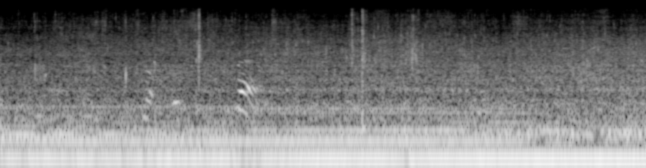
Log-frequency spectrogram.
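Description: Steady low hum of an idling boat engine. A couple of faint, brief calls sound about one and a half and two and a half seconds in.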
